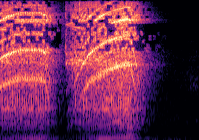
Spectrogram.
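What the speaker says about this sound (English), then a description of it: "This is supposed to be hammer drilling." A Neiko cordless rotary hammer running in hammer-drill mode gives a loud, close, high-pitched whirring buzz with a rapid rattle. It stops briefly after half a second, then restarts and runs before winding down.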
